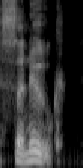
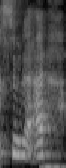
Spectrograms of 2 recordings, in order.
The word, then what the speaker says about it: Sunak: I do know that President Biden's Rashid Sunuk is not correct. – No. – Oh boy. See, again, you should probably know how to pronounce the name. – Sunuk Sunak. That's like, Sunuk Sunak.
